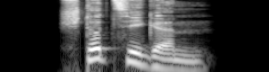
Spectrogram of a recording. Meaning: strong dative masculine/neuter singular of stutzig
- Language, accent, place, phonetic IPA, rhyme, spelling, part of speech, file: German, Germany, Berlin, [ˈʃtʊt͡sɪɡəm], -ʊt͡sɪɡəm, stutzigem, adjective, De-stutzigem.ogg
